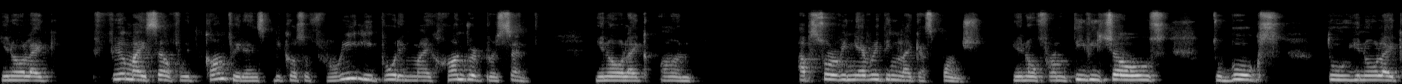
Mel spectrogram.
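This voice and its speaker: A woman with a Spanish accent and a dark, mellow tone speaks at medium pitch and a fairly slow pace, with fairly even intonation and long, frequent pauses, against a quiet background. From Panama. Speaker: advertising copywriter. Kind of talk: panel talk in online open house.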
